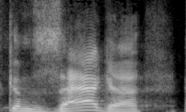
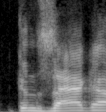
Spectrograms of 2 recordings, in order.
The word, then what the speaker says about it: Gonzaga: Yes, to my knowledge, it is Gonzaga. And the reason is they're also known as the Zags. They're not known as the Zogs.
